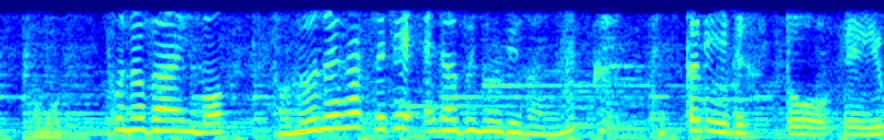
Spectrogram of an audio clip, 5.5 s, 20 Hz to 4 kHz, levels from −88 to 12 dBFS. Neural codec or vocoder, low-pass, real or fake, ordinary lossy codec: codec, 44.1 kHz, 7.8 kbps, Pupu-Codec; 3.6 kHz; fake; AAC, 24 kbps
